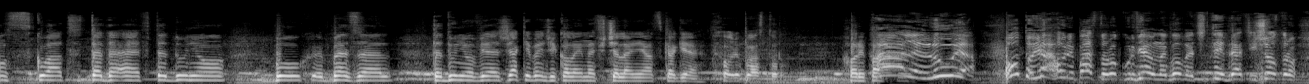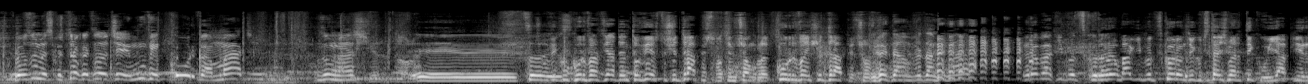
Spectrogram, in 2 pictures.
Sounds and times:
Speech: 0:00.0 - 0:07.9, 0:08.5 - 0:22.7, 0:23.3 - 0:26.1.

